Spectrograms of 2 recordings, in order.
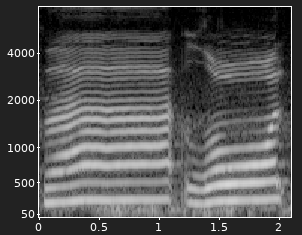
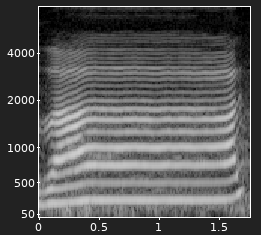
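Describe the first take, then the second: Both takes have the same delivery.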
